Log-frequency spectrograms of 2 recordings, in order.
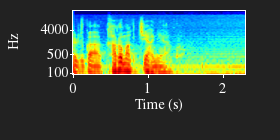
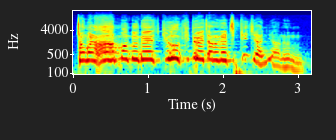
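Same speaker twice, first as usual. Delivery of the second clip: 높은 목소리로 힘차게 외치는 설교; 목청 높여 회중에게 호소하듯; 열정적인 설교. Acted. Preaching at full force. (힘찬 설교조)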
